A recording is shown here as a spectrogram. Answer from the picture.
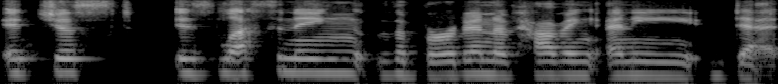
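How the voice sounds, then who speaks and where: A woman with a Pennsylvania accent speaks at a medium pitch in a bright, sharp tone, her intonation fairly even against a quiet background. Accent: Pennsylvania American English. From Hanover, Pennsylvania. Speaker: labor and delivery nurse. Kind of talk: interview answer.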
